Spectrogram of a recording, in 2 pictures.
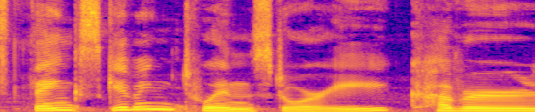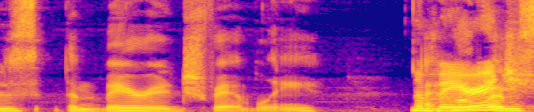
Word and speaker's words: Mehrige: twin story covers the marriage family marriage saying that right it's em er H IgE marriage marriage a quietly marry II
